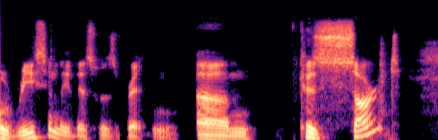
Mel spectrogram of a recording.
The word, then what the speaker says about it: Sartre: Well, is it two syllables? I'm on fat. I looked up multiple pronunciations, and everybody said Sartre. Okay, I've always heard it. Apparently, the French is like Sartre. It's not. It's two. Well, I think it's two syllables. The French just don't like emphasizing.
